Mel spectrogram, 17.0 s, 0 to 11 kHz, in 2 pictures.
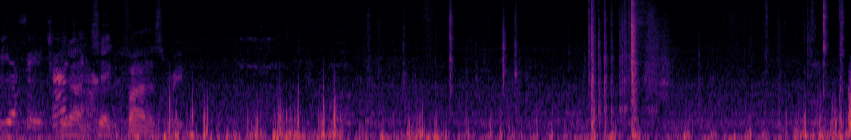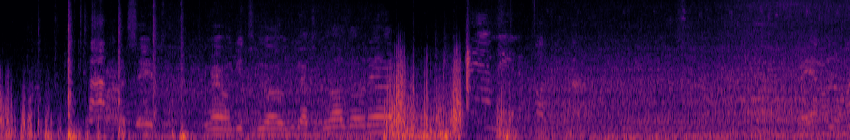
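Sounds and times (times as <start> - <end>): diesel engine rumble: 0.0 - 17.0
knocks and rattles: 3.7 - 6.6.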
